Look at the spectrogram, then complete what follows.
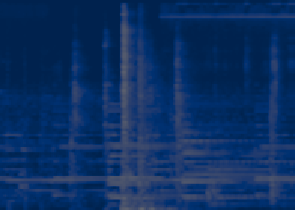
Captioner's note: soft piano music; door closes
